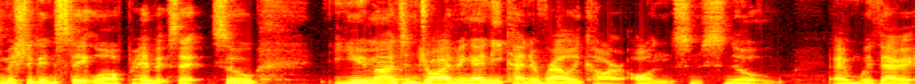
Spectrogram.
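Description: A man's voice: medium pitch, husky. A young man from Scotland co-hosting a rally podcast, explaining things thoughtfully with light laughs. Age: young adult. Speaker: podcast co-host. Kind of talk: casual podcast chat.

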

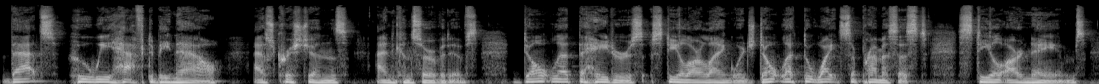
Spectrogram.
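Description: Podcast host, man, low husky voice, earnest and emphatic, sometimes drawn out for stress. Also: fairly bright tone. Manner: earnest, emphatic, slows down to stress key points. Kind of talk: passionate podcast monologue. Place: his office.

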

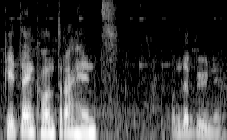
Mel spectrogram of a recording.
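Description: A man narrating an improvised tabletop game as game master, dramatically, with measured and suspenseful pauses. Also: medium pitch, darkish tone, slight background noise.

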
